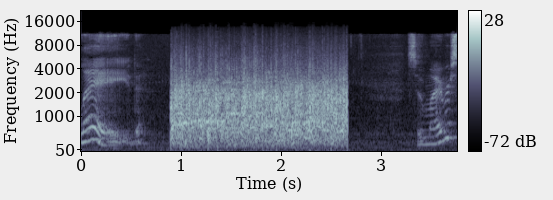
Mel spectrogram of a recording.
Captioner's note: applause sound!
